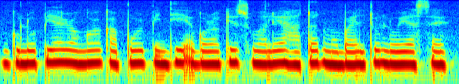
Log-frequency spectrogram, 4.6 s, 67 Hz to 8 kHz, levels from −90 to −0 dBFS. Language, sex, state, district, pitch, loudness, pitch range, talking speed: Assamese, female, Assam, Sonitpur, 220 Hz, -9 LUFS, 215-225 Hz, 145 wpm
